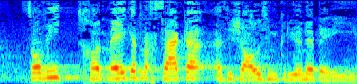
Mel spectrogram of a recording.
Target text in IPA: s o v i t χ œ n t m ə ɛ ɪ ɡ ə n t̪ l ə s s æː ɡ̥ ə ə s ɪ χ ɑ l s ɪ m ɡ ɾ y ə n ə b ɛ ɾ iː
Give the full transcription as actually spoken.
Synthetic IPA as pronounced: s o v i t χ œ n t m ə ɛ ɪ ɡ ə n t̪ l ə χ s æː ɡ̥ ə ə s ɪ ʃ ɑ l s ɪ m ɡ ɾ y ə n ə b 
